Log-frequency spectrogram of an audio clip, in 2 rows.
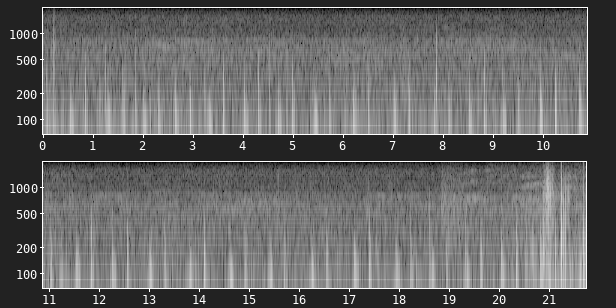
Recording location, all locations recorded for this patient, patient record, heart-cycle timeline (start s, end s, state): mitral valve (MV)
aortic valve (AV)+pulmonary valve (PV)+tricuspid valve (TV)+mitral valve (MV)
#Age: Adolescent
#Sex: Male
#Height: 171.0 cm
#Weight: 50.2 kg
#Pregnancy status: False
#Murmur: Absent
#Murmur locations: nan
#Most audible location: nan
#Systolic murmur timing: nan
#Systolic murmur shape: nan
#Systolic murmur grading: nan
#Systolic murmur pitch: nan
#Systolic murmur quality: nan
#Diastolic murmur timing: nan
#Diastolic murmur shape: nan
#Diastolic murmur grading: nan
#Diastolic murmur pitch: nan
#Diastolic murmur quality: nan
#Outcome: Normal
#Campaign: 2015 screening campaign
0.00	5.37	unannotated
5.37	5.54	S1
5.54	5.70	systole
5.70	5.80	S2
5.80	6.16	diastole
6.16	6.30	S1
6.30	6.46	systole
6.46	6.60	S2
6.60	7.00	diastole
7.00	7.12	S1
7.12	7.30	systole
7.30	7.40	S2
7.40	7.80	diastole
7.80	7.94	S1
7.94	8.08	systole
8.08	8.20	S2
8.20	8.52	diastole
8.52	8.64	S1
8.64	8.80	systole
8.80	8.90	S2
8.90	9.20	diastole
9.20	9.32	S1
9.32	9.48	systole
9.48	9.58	S2
9.58	9.92	diastole
9.92	10.06	S1
10.06	10.22	systole
10.22	10.34	S2
10.34	10.72	diastole
10.72	10.84	S1
10.84	10.98	systole
10.98	11.12	S2
11.12	11.52	diastole
11.52	11.66	S1
11.66	11.82	systole
11.82	11.92	S2
11.92	12.24	diastole
12.24	12.38	S1
12.38	12.54	systole
12.54	12.64	S2
12.64	12.98	diastole
12.98	13.12	S1
13.12	13.26	systole
13.26	13.40	S2
13.40	13.78	diastole
13.78	13.92	S1
13.92	14.08	systole
14.08	14.18	S2
14.18	14.60	diastole
14.60	14.74	S1
14.74	14.86	systole
14.86	14.98	S2
14.98	15.38	diastole
15.38	15.52	S1
15.52	15.68	systole
15.68	15.84	S2
15.84	16.24	diastole
16.24	16.36	S1
16.36	16.50	systole
16.50	16.64	S2
16.64	17.10	diastole
17.10	17.22	S1
17.22	17.36	systole
17.36	17.52	S2
17.52	17.92	diastole
17.92	18.06	S1
18.06	18.18	systole
18.18	18.30	S2
18.30	18.58	diastole
18.58	18.76	S1
18.76	18.92	systole
18.92	19.02	S2
19.02	19.30	diastole
19.30	19.44	S1
19.44	19.58	systole
19.58	19.70	S2
19.70	20.01	diastole
20.01	20.13	S1
20.13	21.74	unannotated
